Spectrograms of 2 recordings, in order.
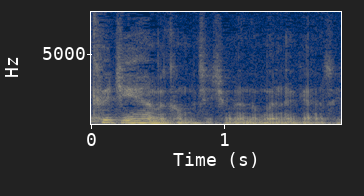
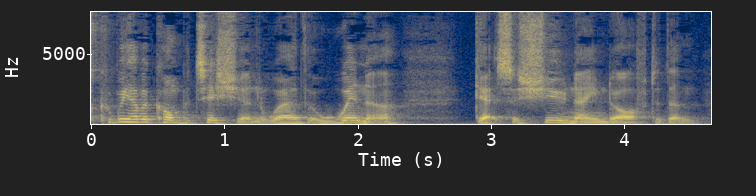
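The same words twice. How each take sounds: First: Reads it under his breath, fast; quiet mutter. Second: Said in the usual way. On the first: Real, not acted. Founder skimming a viewer's question to himself, muttered. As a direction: skims the question half to himself. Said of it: "we're gonna go with". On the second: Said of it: "who says".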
